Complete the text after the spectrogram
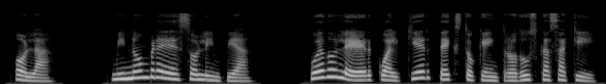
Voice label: spanish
